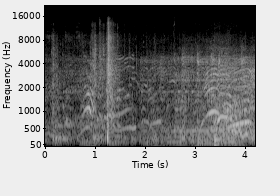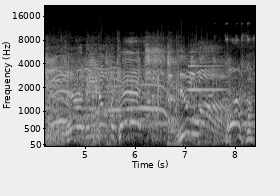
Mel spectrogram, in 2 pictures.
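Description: Music with voices over it, growing louder about three seconds in.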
